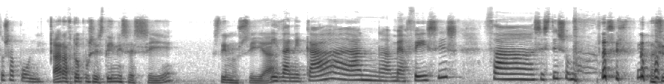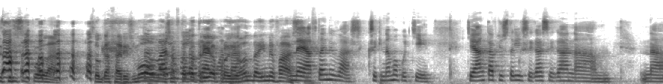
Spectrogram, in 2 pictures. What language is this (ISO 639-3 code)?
ell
